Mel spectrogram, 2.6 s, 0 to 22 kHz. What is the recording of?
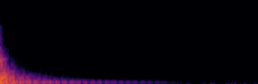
Shaman Hand Frame Drum 13
Shaman Hand Frame Drum
Studio Recording
Rode NT1000
AKG C1000s
Clock Audio C 009E-RF Boundary Microphone
Reaper DAW
bodhran, drum, drums, frame, hand, percs, percussion, percussive, shaman, shamanic, sticks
